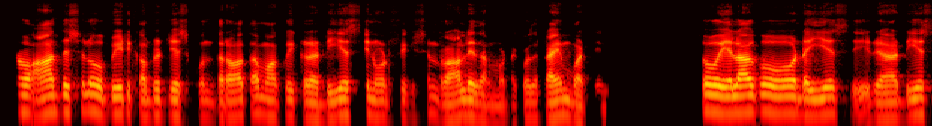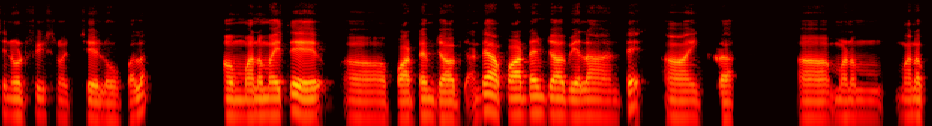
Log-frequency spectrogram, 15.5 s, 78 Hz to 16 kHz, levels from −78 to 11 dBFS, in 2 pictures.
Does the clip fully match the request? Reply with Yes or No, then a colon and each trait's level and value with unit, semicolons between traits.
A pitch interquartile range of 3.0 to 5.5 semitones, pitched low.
No: narrow, 2.4 semitones; low, 120 Hz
